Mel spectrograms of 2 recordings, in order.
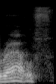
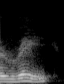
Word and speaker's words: Ralph: Inte heter, varför kallar han sig inte bara Ralph? – Ja, eller hur? Som alla andra vet jag. – Han stavar ju sitt namn Ralph Fiennes. – Fiennes. – Men han envisas med uttalade Ralph.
